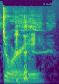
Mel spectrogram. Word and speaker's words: Daugherty: It's Daugherty. Like Daugherty. – Like Daugherty so, Ferry Road. You know? – Oh, yeah. Well, you know, I never knew actually how to pronounce Daugherty okay. Ferry Road. I've been calling it Daugherty.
